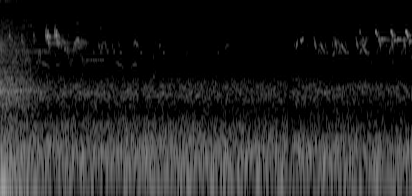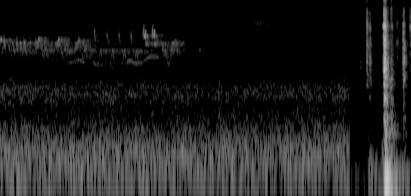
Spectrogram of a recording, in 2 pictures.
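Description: Birds singing faintly in short chirping phrases over a steady low outdoor background noise. Near the end the ambience cuts out and there is a sharp knock, then a smaller click.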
